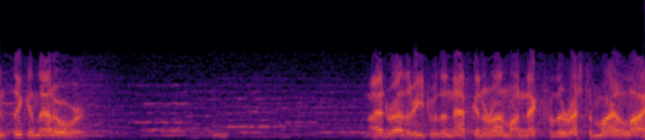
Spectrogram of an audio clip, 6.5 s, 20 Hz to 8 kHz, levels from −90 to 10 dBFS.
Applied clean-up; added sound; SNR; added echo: none; none; none; none.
